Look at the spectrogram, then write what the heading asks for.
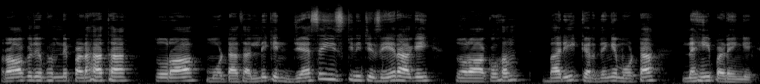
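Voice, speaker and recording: A man teaching Quran recitation, spelling each letter and vowel mark aloud before reciting the words slowly and drawn out. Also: a little high, a bit bright. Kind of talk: slow spelled-out tajweed lesson.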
